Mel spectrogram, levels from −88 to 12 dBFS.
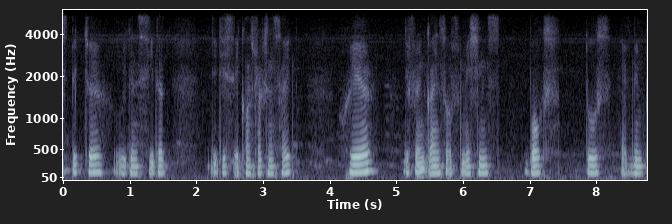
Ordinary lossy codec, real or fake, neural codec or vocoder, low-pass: Opus, 24 kbps; real; none; 5.4 kHz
